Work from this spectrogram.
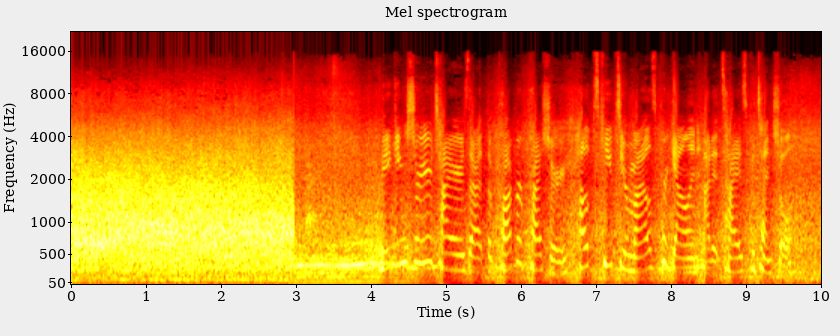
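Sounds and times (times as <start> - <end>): passing cars rushing: 0.0 - 5.7
faint steady traffic hum: 0.0 - 10.0.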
